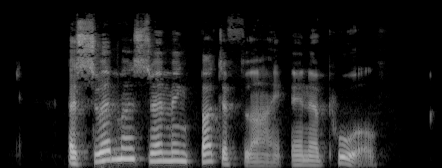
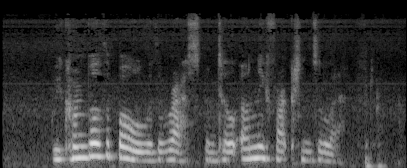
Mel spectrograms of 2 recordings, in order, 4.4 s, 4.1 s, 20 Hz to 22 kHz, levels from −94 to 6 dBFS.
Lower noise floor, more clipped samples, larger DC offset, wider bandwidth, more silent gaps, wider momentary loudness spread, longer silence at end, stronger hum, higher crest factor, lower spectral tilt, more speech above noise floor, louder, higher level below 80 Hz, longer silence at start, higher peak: first, -73 dBFS vs -54 dBFS; neither; neither; about the same, 15 kHz vs 14.5 kHz; neither; second, 12 LU vs 21 LU; first, 0.7 s vs 0.25 s; neither; about the same, 20 dB vs 18 dB; second, -4 dB/octave vs -6.5 dB/octave; first, 43 dB vs 35 dB; second, -30 LUFS vs -20 LUFS; second, -74 dBFS vs -50 dBFS; first, 0.7 s vs 0.55 s; second, -12 dBFS vs -4 dBFS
